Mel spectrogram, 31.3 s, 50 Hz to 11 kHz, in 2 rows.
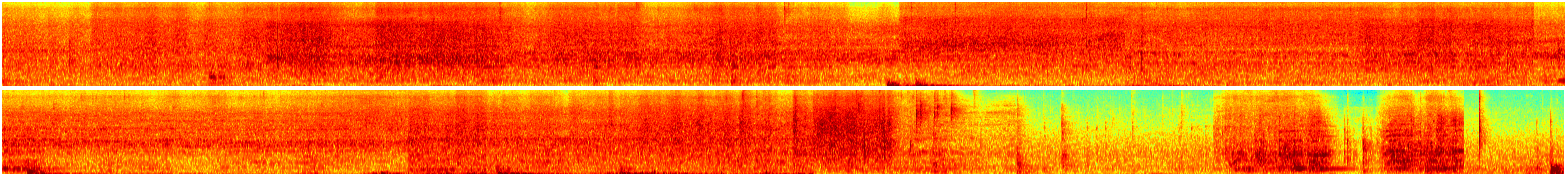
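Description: Water spraying from a hand-held hose nozzle onto potted trees and their mulch. It is a steady hiss that changes as the spray moves, and it stops about 25 seconds in, followed by a few clicks and knocks.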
